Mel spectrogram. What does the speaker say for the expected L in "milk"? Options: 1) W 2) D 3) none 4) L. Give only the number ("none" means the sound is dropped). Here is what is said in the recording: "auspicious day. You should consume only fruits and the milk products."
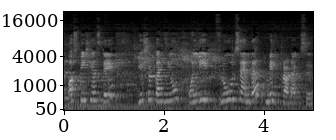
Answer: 3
